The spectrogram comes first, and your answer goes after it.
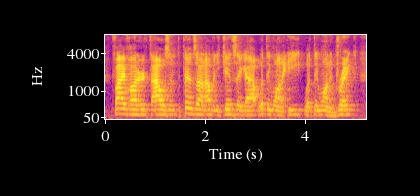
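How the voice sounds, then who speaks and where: At a moderate pace, a man with an American accent speaks in a high pitch and a bright, sharp tone, with audible room echo. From Indiana, US Midwest. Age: 60s. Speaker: sports commentator. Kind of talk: rant. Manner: animated.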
